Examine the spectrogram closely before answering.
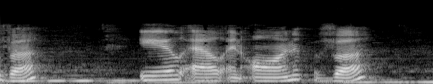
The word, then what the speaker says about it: veut: Il, elle, and on veut. Pronounced the exact same way, even though it ends in a T.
